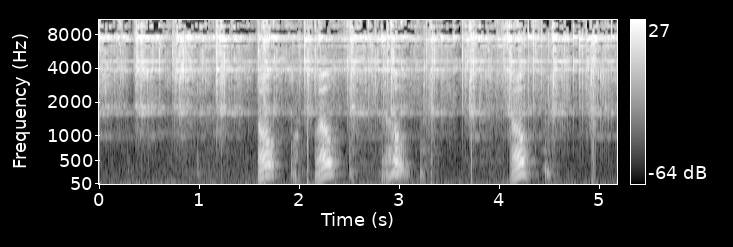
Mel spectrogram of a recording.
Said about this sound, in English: It's the jingle bells. It's the jingle bells.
